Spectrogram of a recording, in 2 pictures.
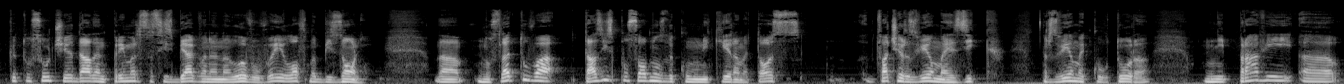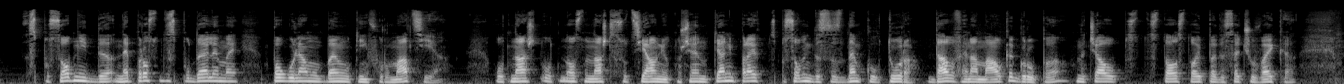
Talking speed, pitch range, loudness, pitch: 140 wpm, 120-150 Hz, -18 LUFS, 130 Hz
